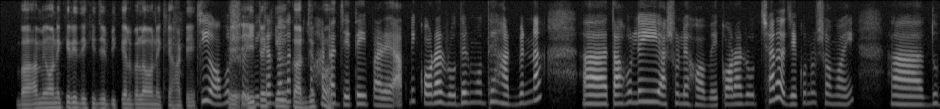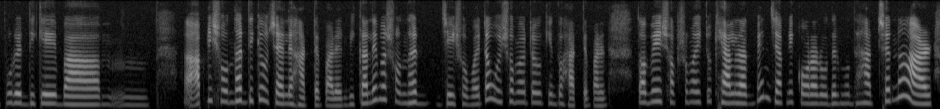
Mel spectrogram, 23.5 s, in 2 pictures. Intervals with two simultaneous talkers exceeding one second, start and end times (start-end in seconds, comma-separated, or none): 2.9-4.2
